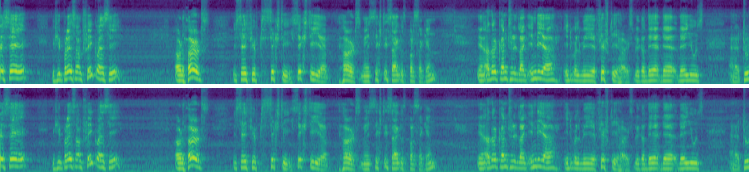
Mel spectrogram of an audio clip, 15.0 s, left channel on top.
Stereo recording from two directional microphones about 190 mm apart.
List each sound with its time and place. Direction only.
0.0 s a man's voice: 35° left (ahead or behind)
3.5 s a man's voice: 45° left (ahead or behind)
